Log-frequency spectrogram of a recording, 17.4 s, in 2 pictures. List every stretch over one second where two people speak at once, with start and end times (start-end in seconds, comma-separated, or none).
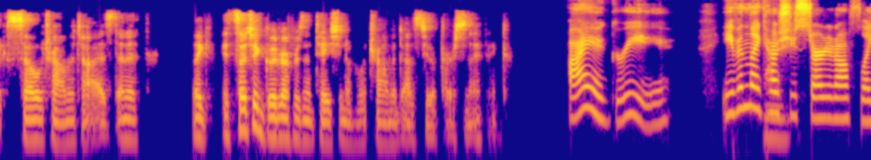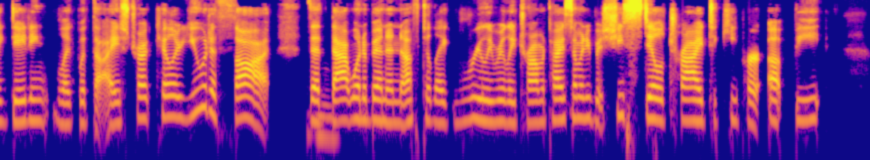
none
